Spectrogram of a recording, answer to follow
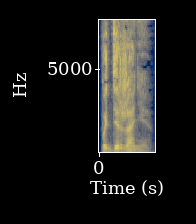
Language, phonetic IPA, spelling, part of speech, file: Russian, [pədʲːɪrˈʐanʲɪje], поддержание, noun, Ru-поддержание.ogg
- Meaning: maintenance, maintaining, support; keeping up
